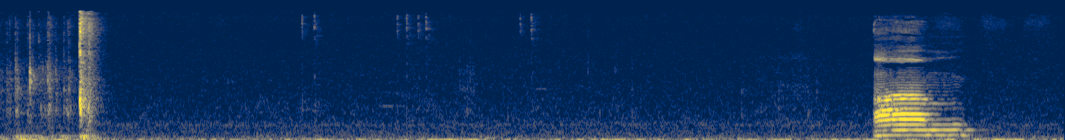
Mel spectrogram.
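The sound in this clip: Faint typing on a computer keyboard while writing in a chat, with scattered soft key clicks, one sharper click early on, and a voice briefly near the end.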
